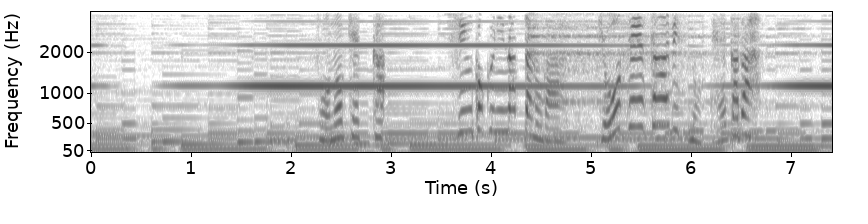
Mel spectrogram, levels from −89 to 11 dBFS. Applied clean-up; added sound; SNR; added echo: none; Wind instrument, woodwind instrument; -2 dB; none.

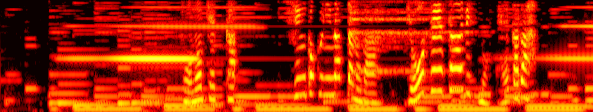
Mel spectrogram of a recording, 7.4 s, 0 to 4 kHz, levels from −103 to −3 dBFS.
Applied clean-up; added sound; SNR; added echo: classical method Wiener filter.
